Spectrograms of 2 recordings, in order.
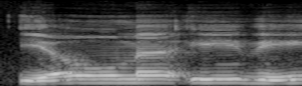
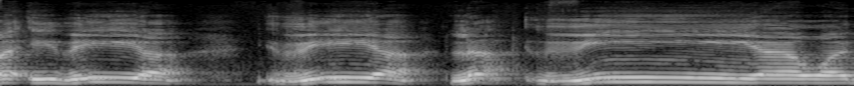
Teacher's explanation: لازم تطلع غنه فيها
